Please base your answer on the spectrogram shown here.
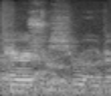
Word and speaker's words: Erica Schroeder: Next to him, we have, you gotta give me the proper pronunciation. Erica Schroeder.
